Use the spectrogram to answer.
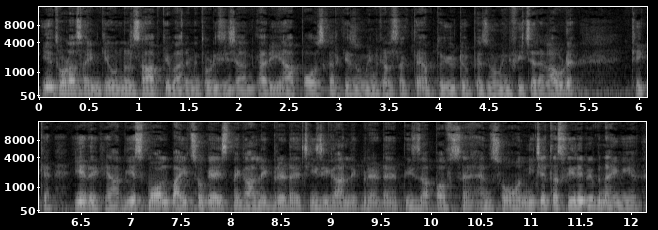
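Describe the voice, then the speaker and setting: A man's voice: mid-range voice, steady tone, quick pace, mellow. A man, chatting casually in a vlog and poking fun at himself. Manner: chatty, self-deprecating, conversational. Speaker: vlogger.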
